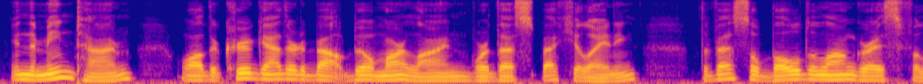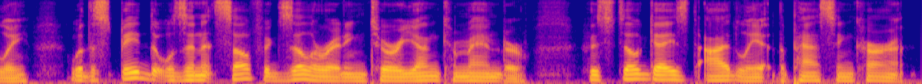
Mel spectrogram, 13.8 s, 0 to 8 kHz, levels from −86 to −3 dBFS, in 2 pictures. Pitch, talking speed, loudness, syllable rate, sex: 100 Hz, 165 wpm, -18 LUFS, 5.6 syllables/s, male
